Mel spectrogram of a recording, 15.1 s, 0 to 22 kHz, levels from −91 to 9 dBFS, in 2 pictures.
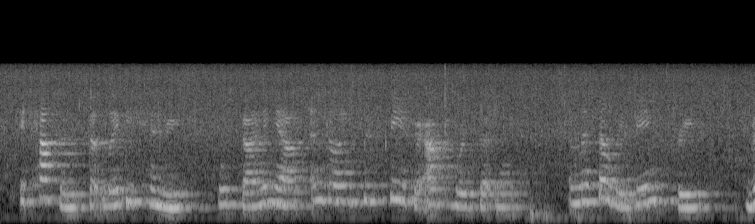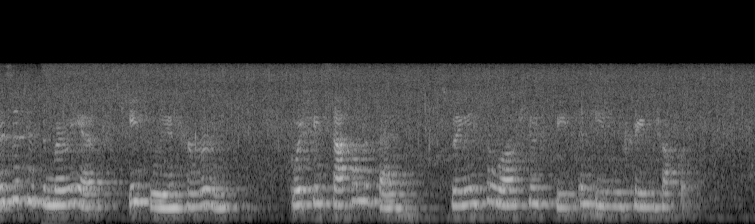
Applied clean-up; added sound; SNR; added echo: none; Water; 12 dB; reverberation time 0.9 s.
